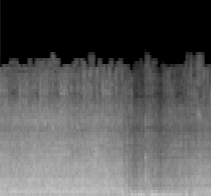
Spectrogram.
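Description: Steady hiss and roar of ocean surf breaking along the beach, easing slightly a little over a second in.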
